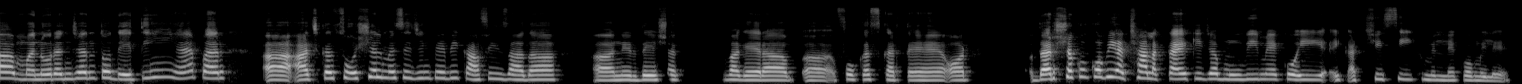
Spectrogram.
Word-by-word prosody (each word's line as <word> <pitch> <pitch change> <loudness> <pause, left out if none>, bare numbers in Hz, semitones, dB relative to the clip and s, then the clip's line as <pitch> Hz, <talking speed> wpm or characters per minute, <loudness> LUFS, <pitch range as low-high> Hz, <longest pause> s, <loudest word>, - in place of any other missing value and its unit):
मनोरंजन 245 +4 +1
तो 305 - +5
देती 230 +1 0
ही 335 0 -4
हैं 285 +3 -2
पर 280 -1 +3 0.4
अ, - - +2
आजकल 220 +6 +3
सोशल 285 +4 0
मेसेजिंग 295 -1 -3
पे 290 -1 -1
भी 295 +1 -6
काफ़ी 250 0 -2
ज़्यादा 220 -2 +1 0.5
अ, 195 0 +2
निर्देशक 210 +2 +1 0.5
वगैरह 200 -2 +3
अ, 185 -2 -3
फ़ोकस 225 0 -2
करते 200 -1 -3
हैं, 195 0 0
और 200 +1 -1 0.7
दर्शकों 275 - +5
को 345 0 +2
भी 350 +1 +3
अच्छा 290 -1 +4
लगता 250 -1 +1
है 250 +1 +6
कि 260 +1 -9
जब 250 0 +1
मूवी 230 +1 -2
में 235 -1 -3
कोई 220 -2 0
एक 205 +1 -8
अच्छी 235 +4 -7
सीख 230 0 -10
मिलने 200 -3 -3
को 195 0 -4
मिले। 170 -4 -4
230 Hz, 155 wpm, -24 LUFS, 205-280 Hz, 0.7 s, है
